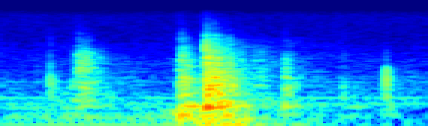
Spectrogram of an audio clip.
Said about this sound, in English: Close the door.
